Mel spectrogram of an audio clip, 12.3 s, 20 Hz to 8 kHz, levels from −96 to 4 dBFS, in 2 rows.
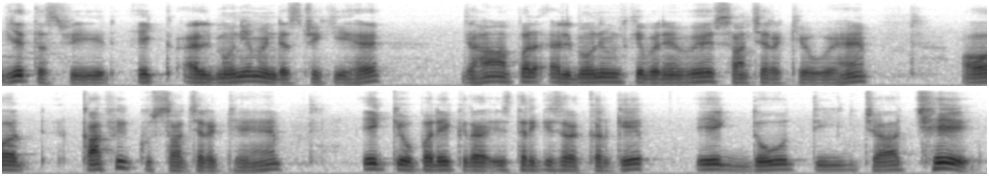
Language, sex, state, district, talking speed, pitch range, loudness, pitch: Hindi, male, Bihar, Gopalganj, 190 wpm, 110-130 Hz, -21 LUFS, 115 Hz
